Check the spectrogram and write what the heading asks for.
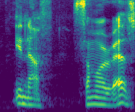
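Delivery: ordinary delivery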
